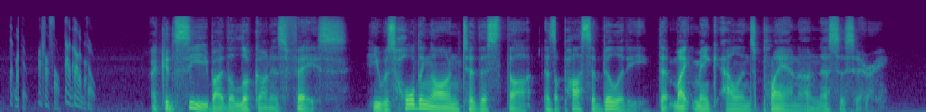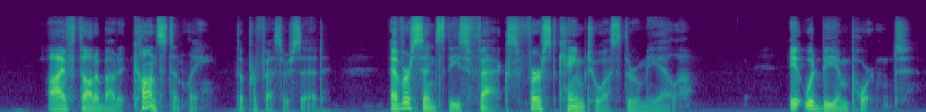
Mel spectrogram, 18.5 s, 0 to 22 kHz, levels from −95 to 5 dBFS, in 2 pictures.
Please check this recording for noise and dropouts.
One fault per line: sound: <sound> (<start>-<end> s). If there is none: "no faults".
sound: chirp (0.1-1.0 s)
